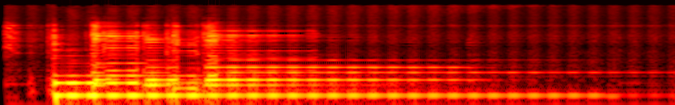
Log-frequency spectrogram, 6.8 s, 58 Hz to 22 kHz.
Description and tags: Tremolo and twang guitar #6
A little guitar chord move in Ab minor with tremolo
guitar, minor, tremolo, twang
